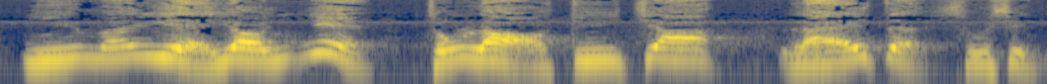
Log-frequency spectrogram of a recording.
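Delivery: slow, loud solemn reading of the verse; scripture reading aloud. Acted. Preacher leads the congregation in reading the verse, slow and loud. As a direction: read it out slowly and loudly, word by word. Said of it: "请，我们读读看".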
